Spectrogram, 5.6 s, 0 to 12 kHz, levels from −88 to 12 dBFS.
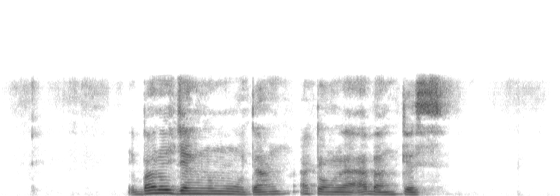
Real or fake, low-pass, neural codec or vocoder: fake; 7.2 kHz; codec, 16 kHz, 8 kbps, FreqCodec, smaller model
